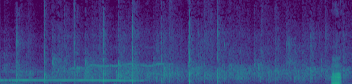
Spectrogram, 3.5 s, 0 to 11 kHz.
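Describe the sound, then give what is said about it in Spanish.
Applause for the first-place finisher of a competition, with 12 points and four victories: a steady wash of clapping punctuated by a few sharper, isolated claps, holding at an even level, with a thin whistle-like tone early on and a brief vocal sound just before it ends. “un aplauso.”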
